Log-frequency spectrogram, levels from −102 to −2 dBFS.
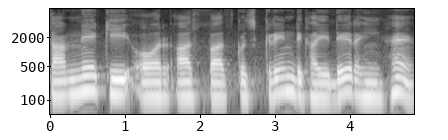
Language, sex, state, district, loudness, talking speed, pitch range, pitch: Hindi, male, Uttar Pradesh, Lucknow, -13 LUFS, 125 wpm, 115-140 Hz, 125 Hz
